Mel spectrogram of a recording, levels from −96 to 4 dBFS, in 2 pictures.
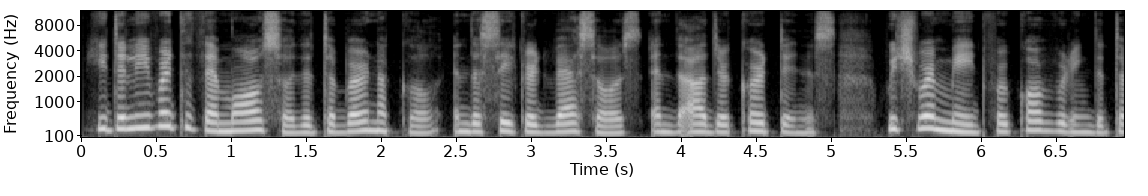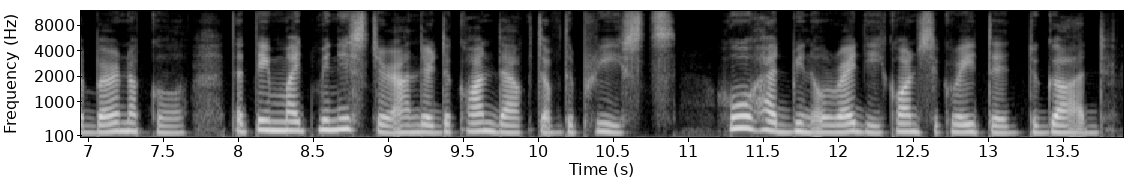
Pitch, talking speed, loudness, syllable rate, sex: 215 Hz, 170 wpm, -19 LUFS, 5.2 syllables/s, female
